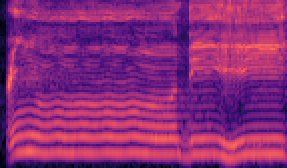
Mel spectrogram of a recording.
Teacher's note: nun sukun bertemu Dal ikhfa Hakiki kita semarkan bunyi nun sukun dan mendengung selama dua atau tiga harakat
